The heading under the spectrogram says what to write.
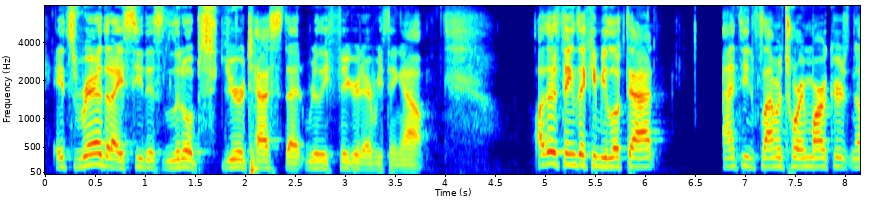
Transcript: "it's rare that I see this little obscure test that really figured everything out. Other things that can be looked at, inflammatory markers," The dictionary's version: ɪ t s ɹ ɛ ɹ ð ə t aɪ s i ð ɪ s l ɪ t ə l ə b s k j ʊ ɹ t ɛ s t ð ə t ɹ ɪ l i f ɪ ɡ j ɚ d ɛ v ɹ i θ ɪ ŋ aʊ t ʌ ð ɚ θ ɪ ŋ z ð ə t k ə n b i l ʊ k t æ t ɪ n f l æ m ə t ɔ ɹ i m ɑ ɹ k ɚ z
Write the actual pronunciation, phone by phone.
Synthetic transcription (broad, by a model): ɪ t s ɹ ɛ ɹ ð ə t aɪ s i ð ɪ s l ɪ t l ə b s k j ʊ ɹ t ɛ s t ð ə t ɹ ɪ l i f ɪ ɡ j ɚ d ɛ v ɹ i θ ɪ ŋ aʊ t ʌ ð ɚ θ ɪ ŋ z ð ə t k ə n b i l ʊ k t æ t ɪ n f l æ m ə t ɔ ɹ i m ɑ ɹ k ɚ z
